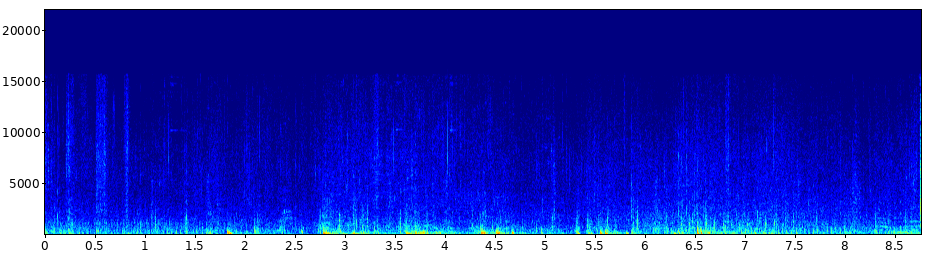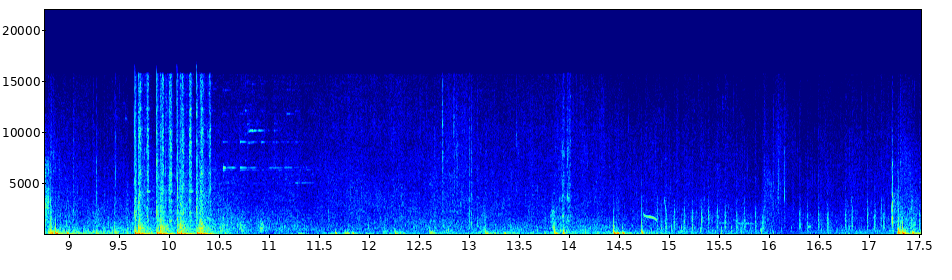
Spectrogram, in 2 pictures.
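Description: Gunshots crack and boom in the distance.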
